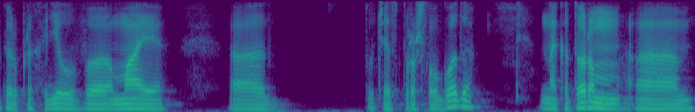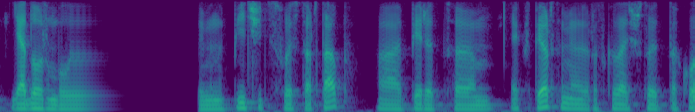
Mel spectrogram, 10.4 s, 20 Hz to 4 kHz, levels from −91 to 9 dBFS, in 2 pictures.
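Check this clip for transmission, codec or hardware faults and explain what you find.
Two faults appear, over audio with nothing above 4 kHz, which fits a G.711 mu-law call path.

Pre-emphasis left on, 1.51 to 8.69 s: the treble boost applied before transmission was never undone, matching a 75 µs FM curve, lifting highs by about 14 dB at 10 kHz relative to 1 kHz. The sound turns thin, bright and sibilant.

Call audio freeze, 5.76 to 6.73 s: the last sound is stretched into a fading buzz or hiss, about 950 ms in all, ending in roughly 600 ms of silence. The likely cause is delayed packets draining the jitter buffer. Playback then resumes where it stopped, adding a 950 ms gap with nothing lost.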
